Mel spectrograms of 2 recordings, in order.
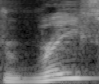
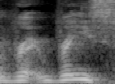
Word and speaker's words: Riise: Next up, I believe it's pronounced Riise. I'm pretty sure it's just like Riise. I think it might be Riise.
